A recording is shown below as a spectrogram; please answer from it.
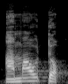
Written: AMAUTOK

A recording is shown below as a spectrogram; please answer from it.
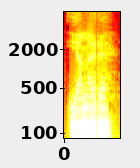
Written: Yengede

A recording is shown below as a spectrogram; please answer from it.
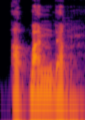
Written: akpandan

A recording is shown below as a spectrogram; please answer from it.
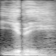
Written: Yibi

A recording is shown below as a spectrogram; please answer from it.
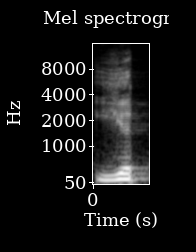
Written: Yut

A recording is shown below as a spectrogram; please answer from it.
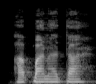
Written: akpanata

